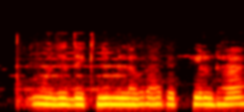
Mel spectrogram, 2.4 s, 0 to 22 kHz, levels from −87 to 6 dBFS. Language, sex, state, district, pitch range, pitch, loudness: Hindi, female, Chhattisgarh, Korba, 190-200 Hz, 195 Hz, -22 LUFS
